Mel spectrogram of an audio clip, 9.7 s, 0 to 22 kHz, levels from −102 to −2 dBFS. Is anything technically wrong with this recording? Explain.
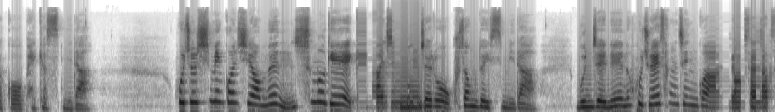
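Yes, there are two faults. Throughout the speech, a steady 200 Hz buzz of fine ticks rises and falls with the level. This is a filter restarted on every block: each block of about 5 ms starts from silence, so a small transient marks every boundary.

From 4.48 to 5.31 s and from 8.86 s to the end at 9.7 s, the speech turns into a rigid, metallic drone pitched at 188 Hz. The first stretch is entirely affected, and the second mostly. This is robotic sound from repeated short buffers, likely caused by audio arriving too late and a segment of about 5.3 ms being looped in its place.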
